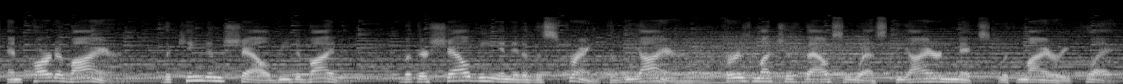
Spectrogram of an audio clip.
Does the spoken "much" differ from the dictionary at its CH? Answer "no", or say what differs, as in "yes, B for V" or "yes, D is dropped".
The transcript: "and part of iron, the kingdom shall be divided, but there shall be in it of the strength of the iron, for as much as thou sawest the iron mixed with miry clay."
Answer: no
